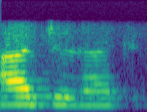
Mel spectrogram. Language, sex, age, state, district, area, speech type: Nepali, female, 18-30, West Bengal, Darjeeling, rural, conversation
